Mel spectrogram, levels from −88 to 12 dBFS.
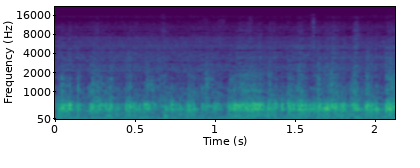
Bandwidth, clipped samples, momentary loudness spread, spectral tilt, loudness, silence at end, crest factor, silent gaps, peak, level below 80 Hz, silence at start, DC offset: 15.5 kHz; under 0.1%; 5 LU; -7 dB/octave; -27 LUFS; 0 s; 18 dB; none; -8 dBFS; -46 dBFS; 0 s; under 0.1%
